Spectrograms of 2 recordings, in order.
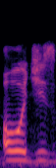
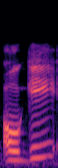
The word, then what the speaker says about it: OG: And then I'm very curious about what OG's gonna do as well, because every fucking day they're pumping. Okay, yeah. Yeah. Yeah. Should I pronounce it as faith. Ogi or OG? I don't. It's Oogie.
